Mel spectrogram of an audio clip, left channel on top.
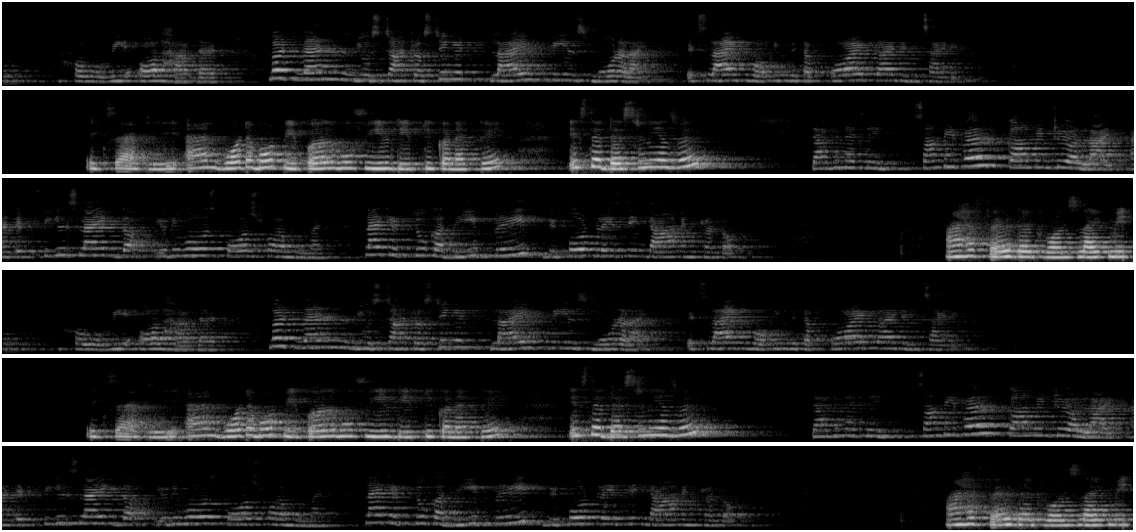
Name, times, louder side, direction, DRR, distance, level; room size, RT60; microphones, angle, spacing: voice 1, 0.6-6.6 6.8-9.7 18.9-25.9 26.3-30.1, left 3 dB, 40° left, 3 dB, 2.1 m, -38 dB
voice 2, 12.2-16.3 17.0-18.3 32.1-33.9, left 3 dB, 55° left, 4 dB, 0.9 m, -23 dB
20.0 x 13.5 x 5.3 m, 1.2 s
head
